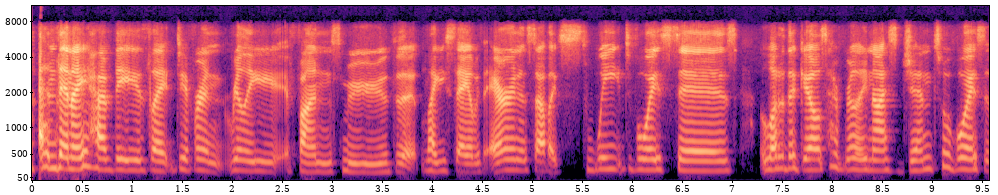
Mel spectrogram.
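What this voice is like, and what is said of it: Nasal, congested voice with accent. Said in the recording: “right now I have a cold... So I'm even more nasal than my accent already is... we all love your accent. One of the bonuses of listening to your podcast is your accent.”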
